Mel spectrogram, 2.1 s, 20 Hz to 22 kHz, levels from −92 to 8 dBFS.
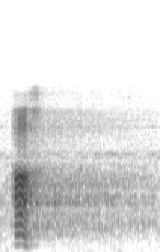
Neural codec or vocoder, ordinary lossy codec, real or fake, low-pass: none; none; real; 5.4 kHz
